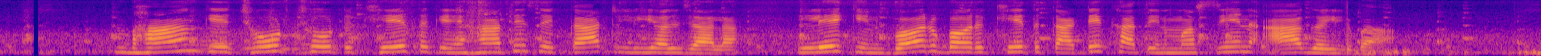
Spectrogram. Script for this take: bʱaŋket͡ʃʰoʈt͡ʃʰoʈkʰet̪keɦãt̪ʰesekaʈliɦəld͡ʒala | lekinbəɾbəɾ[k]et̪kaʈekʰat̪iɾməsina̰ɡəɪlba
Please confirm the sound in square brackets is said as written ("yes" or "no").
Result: no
